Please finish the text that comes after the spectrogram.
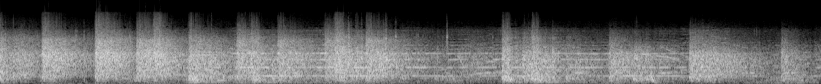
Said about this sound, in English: The crooks began firing at the wagon guards.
